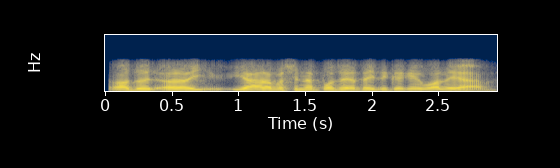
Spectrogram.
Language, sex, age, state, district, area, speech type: Manipuri, male, 60+, Manipur, Kangpokpi, urban, conversation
